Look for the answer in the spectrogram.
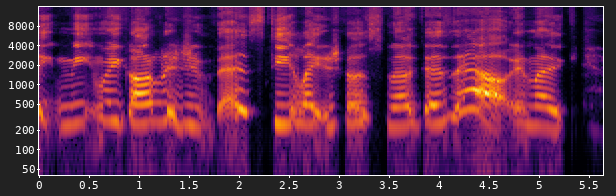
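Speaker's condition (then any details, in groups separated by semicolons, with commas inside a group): Cerebral palsy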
